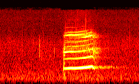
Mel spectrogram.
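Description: A woman's disguised voice gives one high, held vocal note of about half a second, about a second in, rising slightly at its end. It is a wordless answer of yes to a question.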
